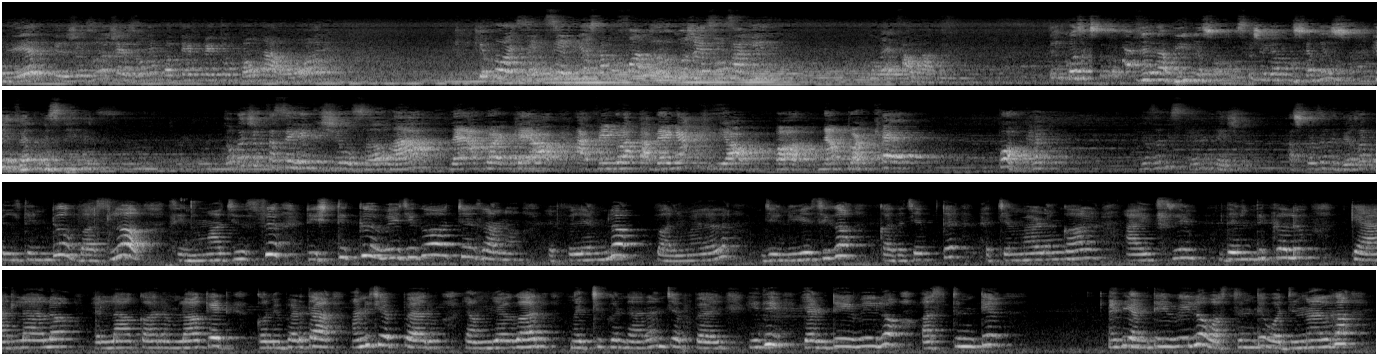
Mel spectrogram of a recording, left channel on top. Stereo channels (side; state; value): both; different; correlation 0.00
